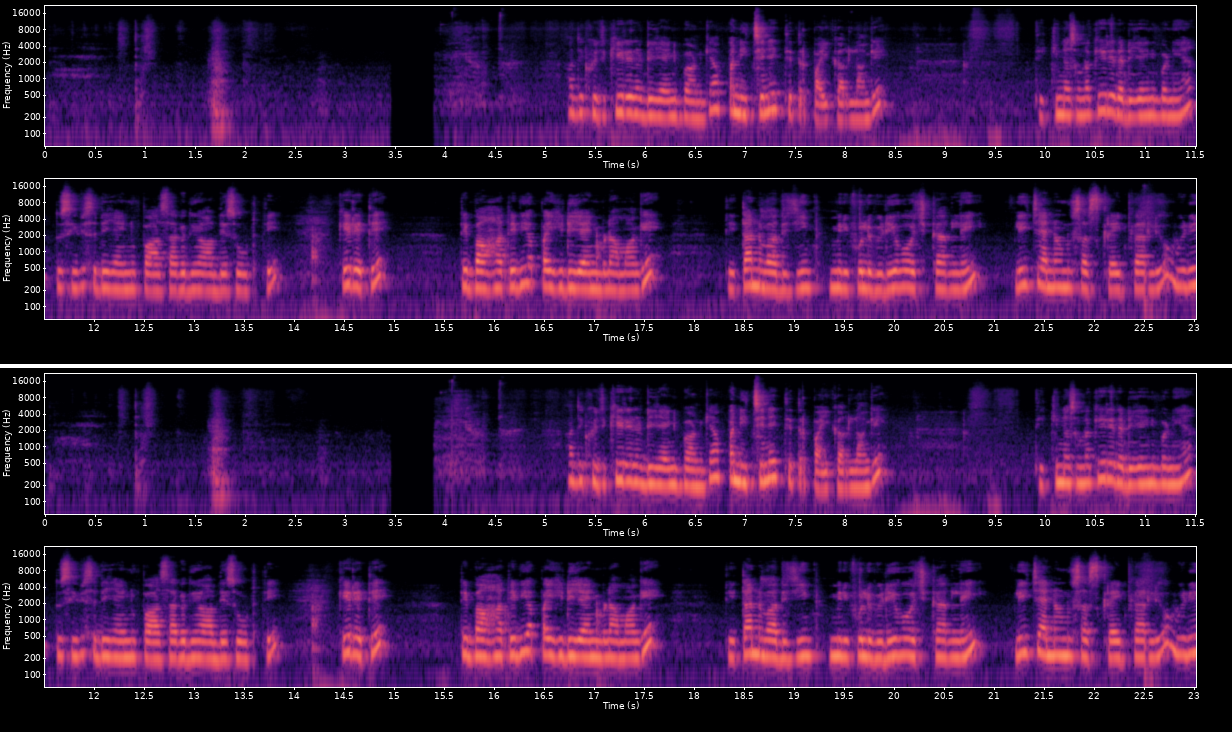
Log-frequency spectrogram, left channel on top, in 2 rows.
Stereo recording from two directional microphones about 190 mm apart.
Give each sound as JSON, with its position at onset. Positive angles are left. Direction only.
{"t": 5.2, "sound": "speech", "side_deg": -20}
{"t": 9.9, "sound": "speech", "side_deg": -20}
